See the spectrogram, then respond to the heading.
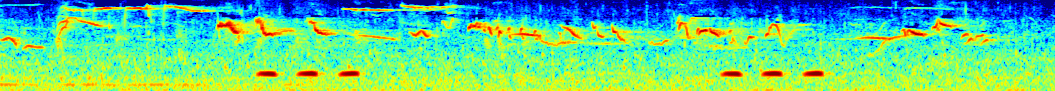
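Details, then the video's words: Canary singing at home: dense bursts of high, quick slurred whistles and chirps tumbling up and down, with a short run of three lower, even piping notes heard twice, over a steady background hiss. "canary bird - canary singing - canary sounds - canary singing at home"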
